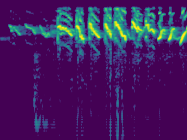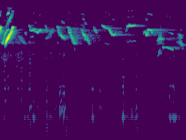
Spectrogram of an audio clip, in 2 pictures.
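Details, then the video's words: Challenging a rival, a white-eye fires a rapid burst of loud, falling whistled notes, then trails off into softer, thin twittering phrases. "Burung pleci gacor nyari lawan"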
